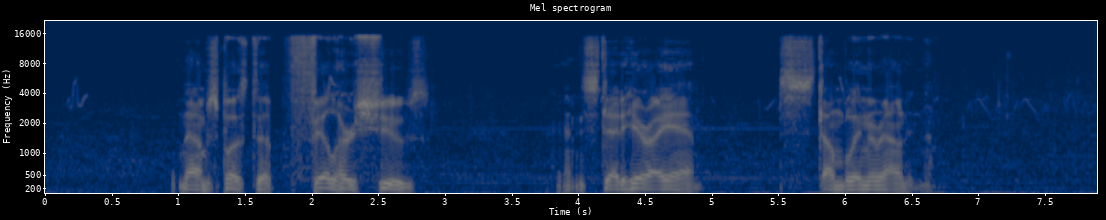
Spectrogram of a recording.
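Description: A man speaks calmly in a deep voice.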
